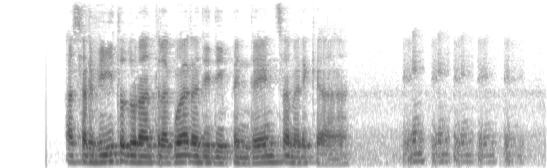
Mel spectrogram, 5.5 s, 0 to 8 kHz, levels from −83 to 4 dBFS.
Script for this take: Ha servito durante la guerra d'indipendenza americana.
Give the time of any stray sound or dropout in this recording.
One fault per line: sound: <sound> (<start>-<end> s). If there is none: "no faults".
sound: laugh (4.0-5.3 s)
